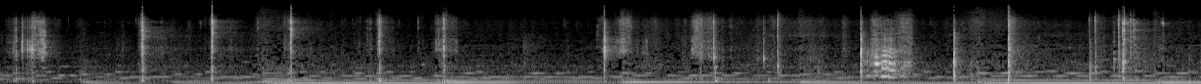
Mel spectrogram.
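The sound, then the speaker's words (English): A knife cuts a jalapeno with many sharp, irregularly spaced taps against a board, each a short crisp click, with music playing softly underneath. “And then I grab a jalapeno and just cut it like this.”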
